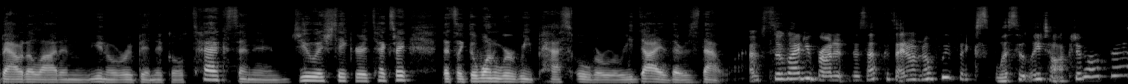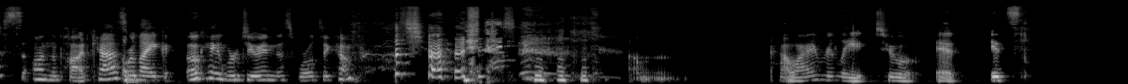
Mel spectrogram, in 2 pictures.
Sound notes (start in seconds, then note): 15.7 laughs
